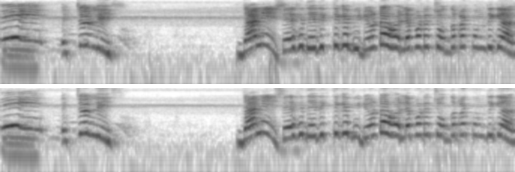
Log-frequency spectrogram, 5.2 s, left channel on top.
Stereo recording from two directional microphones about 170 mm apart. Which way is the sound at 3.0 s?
40° left (ahead or behind).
